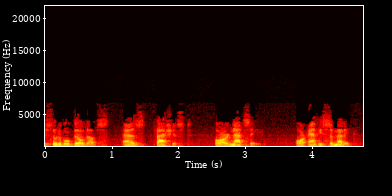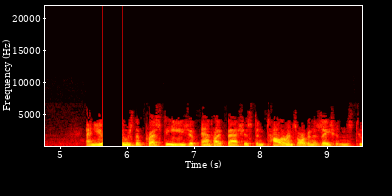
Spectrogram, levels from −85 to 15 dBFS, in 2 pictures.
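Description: At 5.63 s the audio drops to silence for about 0.30 s, a rebuffering stall: playback exhausted its downloaded buffer and paused until more data arrived. At 5.94 s the sound resumes exactly where it stopped, so nothing is skipped, but about 304 ms is added.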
